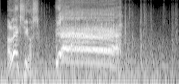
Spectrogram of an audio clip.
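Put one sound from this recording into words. A man shouts with effort.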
